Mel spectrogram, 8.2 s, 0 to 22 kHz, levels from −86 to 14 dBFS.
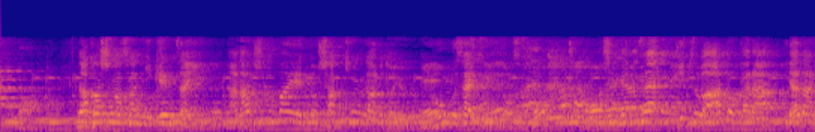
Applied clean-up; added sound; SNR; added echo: none; none; none; reverberation time 1.1 s.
